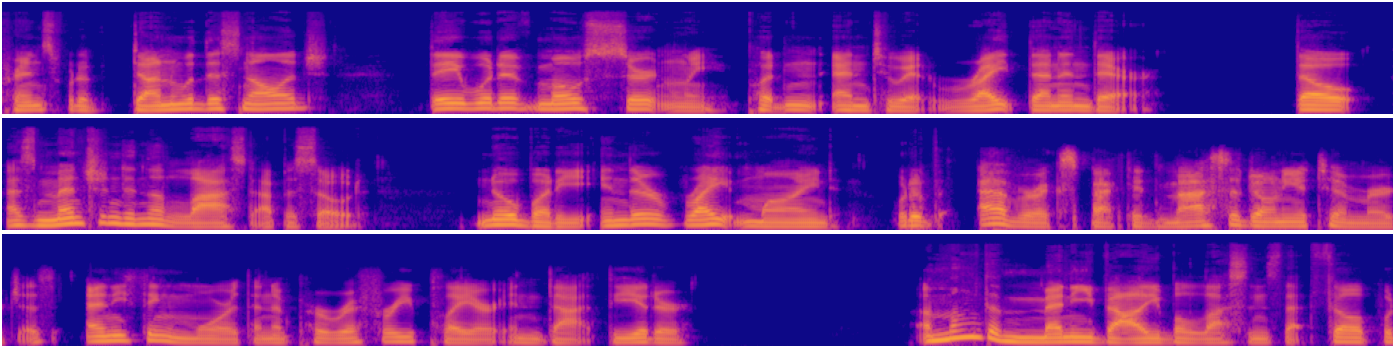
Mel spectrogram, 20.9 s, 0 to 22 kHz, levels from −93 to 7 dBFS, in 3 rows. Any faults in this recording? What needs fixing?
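A call bitrate drop runs from 11.48 to 18.45 s. The encoder codes the speech coarsely and its bandwidth narrows from 20 kHz to 8 kHz, sounding muffled and watery, worst for 1.72 s. This fits a fall from about 32 to 8 kbps. Setting a higher bitrate floor and damping bandwidth-estimate swings would prevent it.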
